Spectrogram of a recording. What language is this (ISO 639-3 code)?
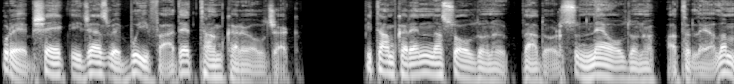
tur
